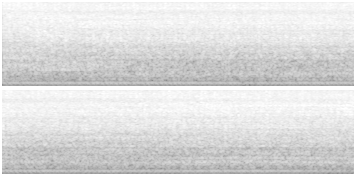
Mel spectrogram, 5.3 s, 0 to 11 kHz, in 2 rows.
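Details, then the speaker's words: 2003 Pontiac Grand Am GT coupe, cranking voltage 11.16 V: steady, even idle with a smooth low hum and no knocks, misses or squeals; the starter sounds normal and the engine runs normally. "sounded normal to me it cranked at 11 16 so that's good"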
